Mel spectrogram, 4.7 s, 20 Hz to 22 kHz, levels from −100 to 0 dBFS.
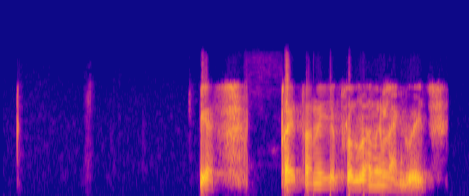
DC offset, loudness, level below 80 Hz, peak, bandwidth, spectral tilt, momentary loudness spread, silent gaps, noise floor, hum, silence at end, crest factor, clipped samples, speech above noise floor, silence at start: under 0.1%; -19 LUFS; -62 dBFS; -2 dBFS; 7.6 kHz; -1 dB/octave; 14 LU; none; -81 dBFS; none; 0.25 s; 20 dB; under 0.1%; 62 dB; 2 s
